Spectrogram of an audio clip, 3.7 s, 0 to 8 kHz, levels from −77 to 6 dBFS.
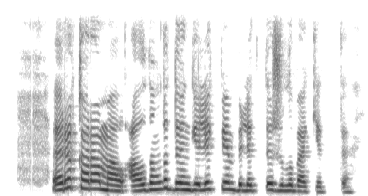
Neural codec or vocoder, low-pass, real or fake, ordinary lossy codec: none; 7.2 kHz; real; none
